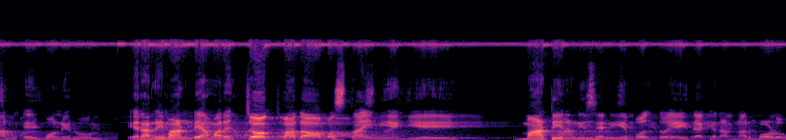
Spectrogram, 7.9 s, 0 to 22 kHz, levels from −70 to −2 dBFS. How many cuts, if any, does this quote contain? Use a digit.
1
